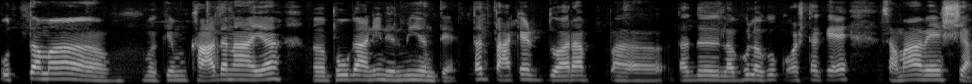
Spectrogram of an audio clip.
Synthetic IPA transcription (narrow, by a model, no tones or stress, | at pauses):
ut̪ːɐmɐ | kimkʰaːd̪ɐnaːjɐpuːɡaːniniɾmijɐnt̪ḛt̪ɐd̪̚paːkeːʈ̚d̪ʋaːɾaː | t̪ɐd̪lɐɡʱulɐɡʱukoːʂʈɐkesɐmaːʋeːʃjɐ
